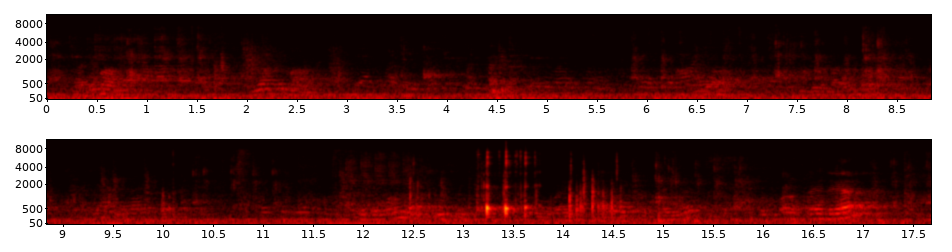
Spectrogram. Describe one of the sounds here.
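Game pieces click against a wooden board.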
